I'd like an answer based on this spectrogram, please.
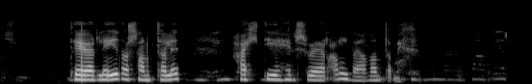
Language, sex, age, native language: Icelandic, female, 20-29, Icelandic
